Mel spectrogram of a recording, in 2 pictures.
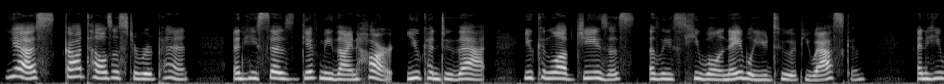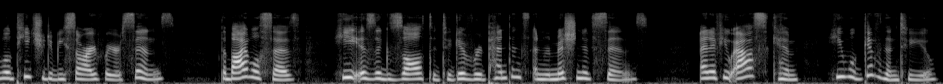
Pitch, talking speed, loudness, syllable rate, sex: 260 Hz, 215 wpm, -18 LUFS, 5.2 syllables/s, female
